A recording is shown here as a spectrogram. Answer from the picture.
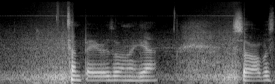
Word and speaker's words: Tempe: Tempe. Tempe, Arizona, yeah.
